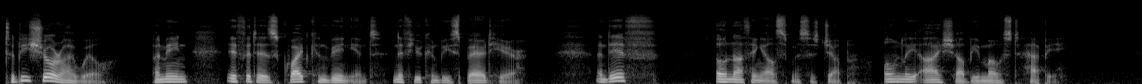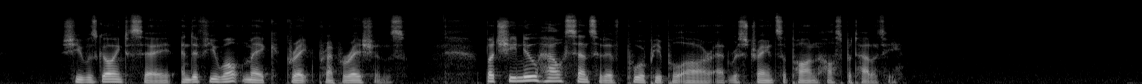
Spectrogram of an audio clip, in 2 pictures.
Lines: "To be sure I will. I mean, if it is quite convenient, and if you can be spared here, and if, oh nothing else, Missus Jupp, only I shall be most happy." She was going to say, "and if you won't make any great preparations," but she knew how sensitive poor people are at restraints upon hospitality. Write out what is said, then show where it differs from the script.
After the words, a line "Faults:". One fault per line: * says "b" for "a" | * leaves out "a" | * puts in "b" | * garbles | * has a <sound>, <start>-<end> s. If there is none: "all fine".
"To be sure I will. I mean, if it is quite convenient, and if you can be spared here, and if, oh nothing else, Missus Jupp, only I shall be most happy." She was going to say, "and if you won't make great preparations," but she knew how sensitive poor people are at restraints upon hospitality.
Faults:
* leaves out "any"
